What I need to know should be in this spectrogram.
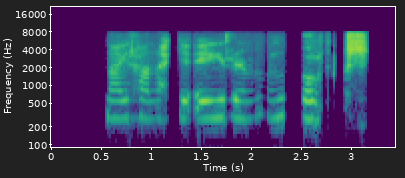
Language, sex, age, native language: Icelandic, female, 12, Icelandic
